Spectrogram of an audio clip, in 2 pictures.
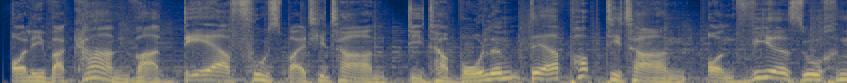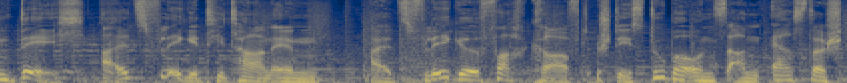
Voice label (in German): Radio; Pflegetitan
